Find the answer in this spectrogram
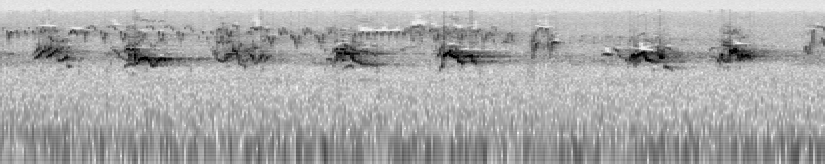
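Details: Robin caroling at dawn on Orcas Island, short warbled whistles repeated about every half second to one second, with thin, high trilled notes above and faint background noise.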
